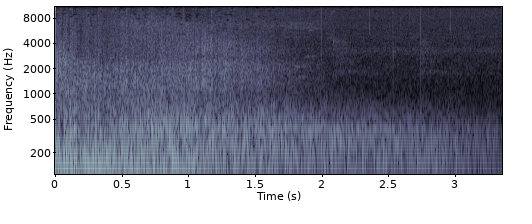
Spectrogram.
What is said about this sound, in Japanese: しかも地球は爆発したの後にバーンって今音が入ったけど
